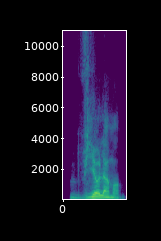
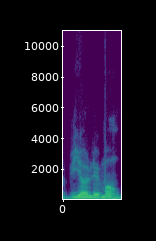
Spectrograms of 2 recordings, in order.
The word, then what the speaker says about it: violemment: violent l'adverbe des manière violemment oui ici la prononciation c'est viol violemment je veux pas dire violement non viol même situation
